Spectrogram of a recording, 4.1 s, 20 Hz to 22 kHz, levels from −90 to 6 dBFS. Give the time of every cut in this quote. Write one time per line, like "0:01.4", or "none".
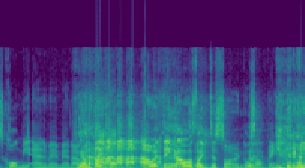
none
